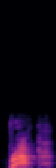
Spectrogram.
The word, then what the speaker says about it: wrap: Right here, instead of rup, it's wrap. Wrap.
